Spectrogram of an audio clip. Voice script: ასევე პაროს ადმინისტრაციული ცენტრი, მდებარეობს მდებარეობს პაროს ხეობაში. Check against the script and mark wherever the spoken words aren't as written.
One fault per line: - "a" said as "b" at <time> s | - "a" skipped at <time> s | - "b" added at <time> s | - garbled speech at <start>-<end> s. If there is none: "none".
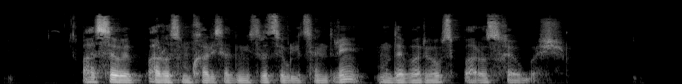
- "მხარის" added at 1.9 s
- "მდებარეობს" skipped at 4.5 s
